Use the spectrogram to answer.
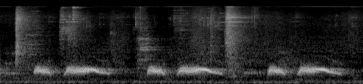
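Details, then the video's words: Spotted dove calling: low, mellow coos in paired phrases, a short note followed by a longer one that swells and then falls. There are three pairs in under four seconds, with sharp clicking sounds between the phrases. "Nghe tiếng chim cu gáy hay"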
